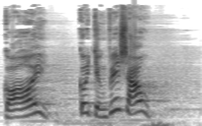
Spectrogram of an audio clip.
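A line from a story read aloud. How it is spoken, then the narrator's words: Group's panicked scream. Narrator (Vietnamese): Nhóm người phía bên này hét lên thất thanh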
